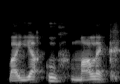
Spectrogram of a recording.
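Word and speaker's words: Яков Малик: এবং সোভিয়েত রাশিয়ার প্রতিনিধি ইয়াকুভ মালেক উচ্চারণটা এরকম।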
